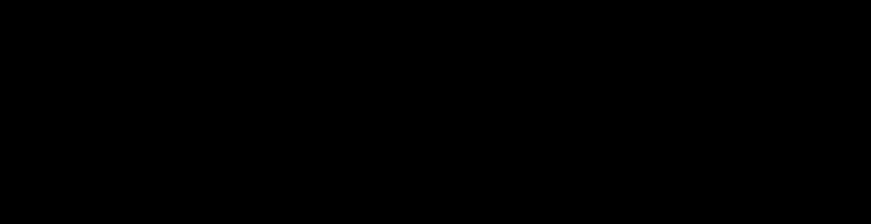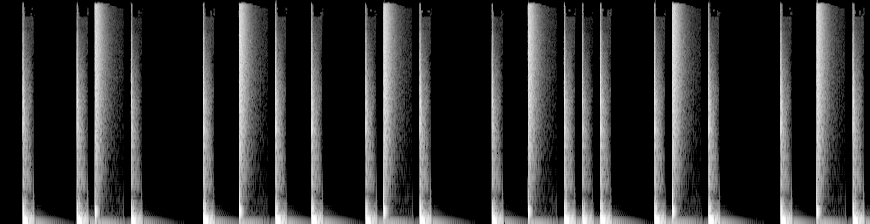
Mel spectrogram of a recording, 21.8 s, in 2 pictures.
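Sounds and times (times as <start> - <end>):
lofi drums: 11.9 - 12.7, 13.4 - 14.9, 15.5 - 16.3, 17.0 - 19.9, 20.7 - 21.7.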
